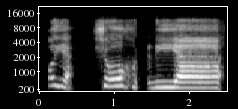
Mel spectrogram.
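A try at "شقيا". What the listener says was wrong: Iya-nya pakai tasdid.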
